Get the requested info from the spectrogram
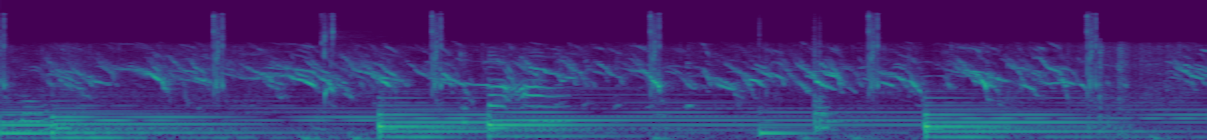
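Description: Chickens clucking and chirping in many quick, high, falling calls over background music of sustained chords that change every second or two. Several sharp clicks stand out.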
